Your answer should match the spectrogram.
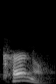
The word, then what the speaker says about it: colonel: Ahora, los ves y dices, colonel, porque en inglés se escribe colonel, pero se dice colonel.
